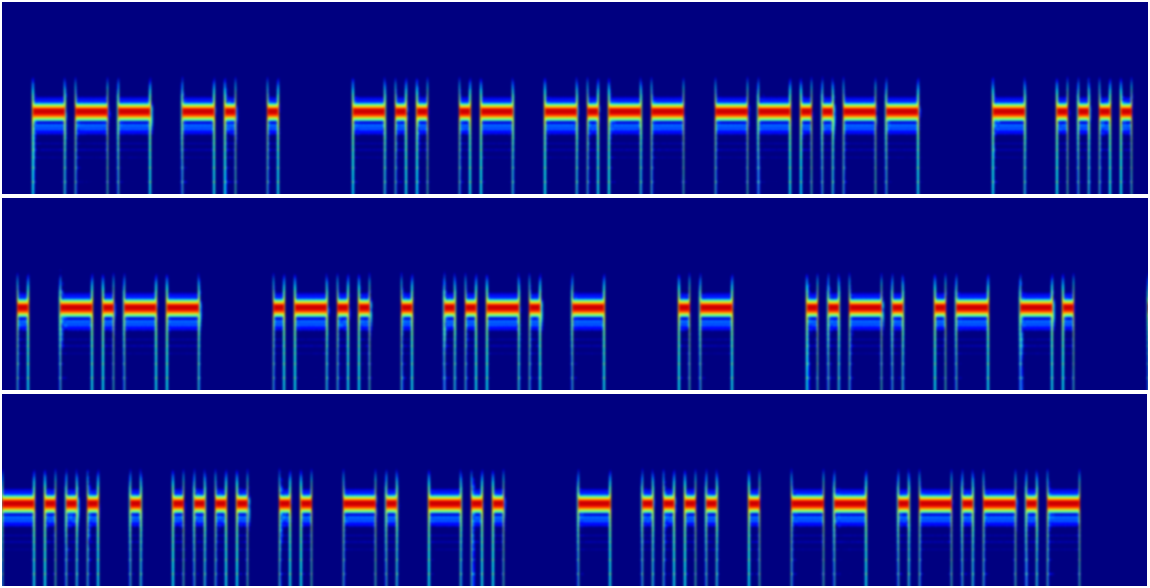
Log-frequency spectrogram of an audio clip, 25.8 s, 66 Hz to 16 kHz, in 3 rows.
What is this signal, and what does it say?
Morse code, heard as a keyed tone, about 15 wpm, 700 Hz. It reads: ONE DAY, THEY LEFT A FAN BEHIND THEM.
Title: Sentences from Top 1300 Words 15wpm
